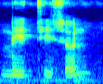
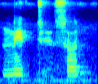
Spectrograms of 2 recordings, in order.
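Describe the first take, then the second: First: The n takes i and the j takes i. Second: The n takes i and the j has none. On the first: "kedua nijisun" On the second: "keempat nijsun"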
